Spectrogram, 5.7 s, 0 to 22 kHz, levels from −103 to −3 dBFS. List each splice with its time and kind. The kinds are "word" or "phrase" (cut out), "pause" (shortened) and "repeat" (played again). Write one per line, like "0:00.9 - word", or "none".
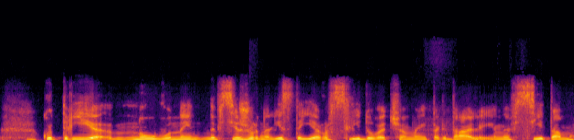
0:01.9 - word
